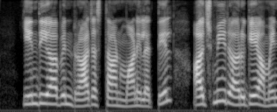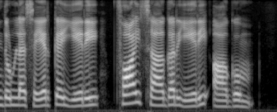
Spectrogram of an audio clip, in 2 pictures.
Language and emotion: Tamil, neutral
